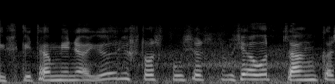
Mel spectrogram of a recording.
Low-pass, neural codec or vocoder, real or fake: 7.2 kHz; autoencoder, 48 kHz, 128 numbers a frame, DAC-VAE, trained on Japanese speech; fake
